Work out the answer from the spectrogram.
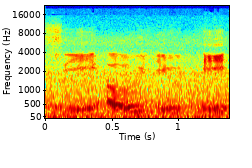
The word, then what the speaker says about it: coup: have no idea why c-o-u-p is pronounced coup maybe it's because of the silent P yeah but then it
